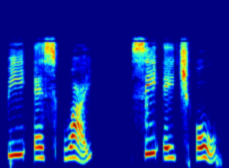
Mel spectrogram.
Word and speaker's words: psycho: let's move on to the next word which is spelled p s y c h o and is pronounced as psycho psycho is a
